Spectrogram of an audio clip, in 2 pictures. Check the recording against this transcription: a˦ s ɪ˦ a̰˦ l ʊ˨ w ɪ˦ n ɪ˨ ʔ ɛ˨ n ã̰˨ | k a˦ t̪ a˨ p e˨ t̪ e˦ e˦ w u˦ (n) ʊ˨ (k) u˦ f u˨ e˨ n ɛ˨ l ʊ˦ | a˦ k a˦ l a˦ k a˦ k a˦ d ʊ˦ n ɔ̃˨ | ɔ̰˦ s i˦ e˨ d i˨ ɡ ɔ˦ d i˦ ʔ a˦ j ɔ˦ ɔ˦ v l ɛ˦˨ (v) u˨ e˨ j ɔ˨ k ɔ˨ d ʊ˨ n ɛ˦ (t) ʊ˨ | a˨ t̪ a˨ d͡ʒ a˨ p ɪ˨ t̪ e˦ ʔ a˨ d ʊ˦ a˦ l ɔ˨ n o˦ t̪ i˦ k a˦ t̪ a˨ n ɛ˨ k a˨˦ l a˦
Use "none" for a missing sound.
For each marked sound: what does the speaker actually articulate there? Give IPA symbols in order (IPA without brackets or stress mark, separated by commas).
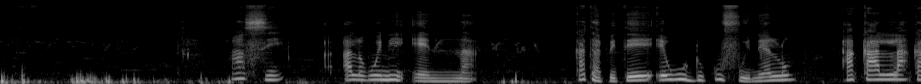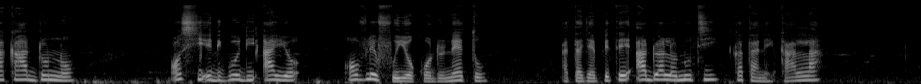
d, k, f, t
